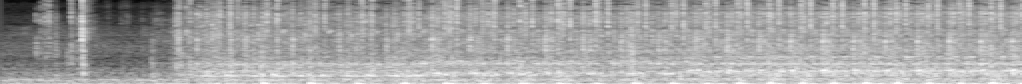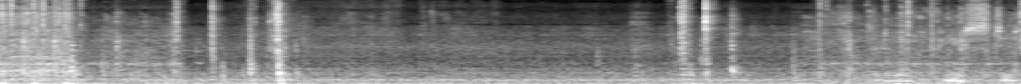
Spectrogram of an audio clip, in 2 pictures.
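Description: A sewing machine stitches fabric in a fast, even mechanical chatter for several seconds, then stops. A few scattered clicks and handling sounds follow in a quiet room.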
